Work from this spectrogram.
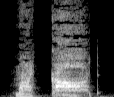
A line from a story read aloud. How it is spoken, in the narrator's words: he whispered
